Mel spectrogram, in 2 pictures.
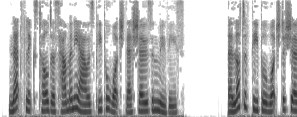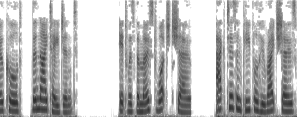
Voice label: Beginner FAST Reading, English; English Newsroom; Netflix Shows and Movies What People Like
